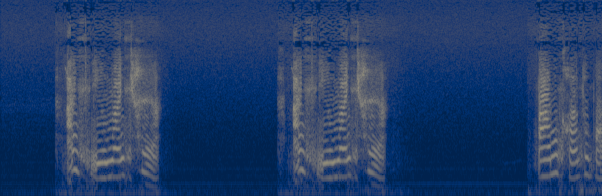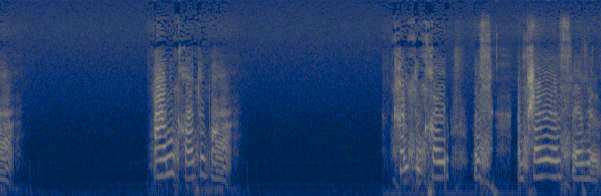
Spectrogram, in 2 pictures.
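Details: Youngster with an operated submucous cleft palate producing posterior nasal fricatives.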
